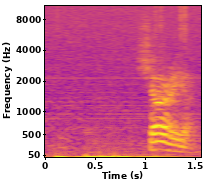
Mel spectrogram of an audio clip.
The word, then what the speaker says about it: Sharia: Islam it's specifically Shari how do you pronounce this Sherea Sherea close enough Sharia and that's moral code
